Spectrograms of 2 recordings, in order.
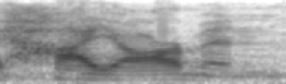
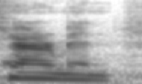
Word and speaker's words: hyarmen: It's hjarmen. 2 syllables. It's not 3 syllables. It's hjarmen. Hjarmen. The HY is the consonantal sound. Yeah. Yeah. Hjarmen. Like saying huge or hue.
